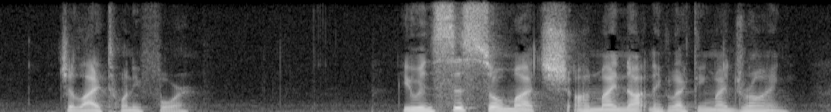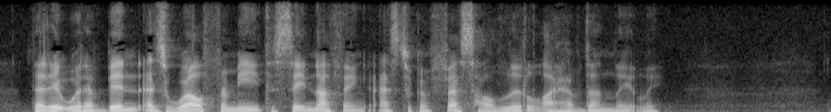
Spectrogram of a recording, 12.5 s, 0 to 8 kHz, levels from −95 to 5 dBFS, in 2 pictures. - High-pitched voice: No, low, 110 Hz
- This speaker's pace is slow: No, average, 155 wpm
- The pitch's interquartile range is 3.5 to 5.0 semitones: No, narrow, 2.4 semitones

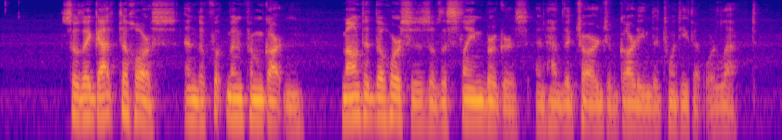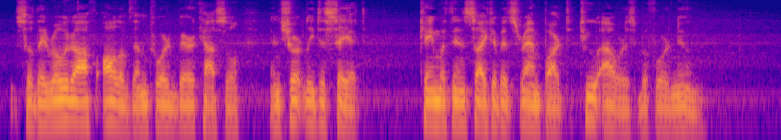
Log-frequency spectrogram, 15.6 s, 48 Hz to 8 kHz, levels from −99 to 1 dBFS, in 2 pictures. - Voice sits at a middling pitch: No, very low, 90 Hz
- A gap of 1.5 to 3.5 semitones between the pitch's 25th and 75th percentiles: Yes, average, 3.2 semitones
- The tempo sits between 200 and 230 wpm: Yes, fast, 205 wpm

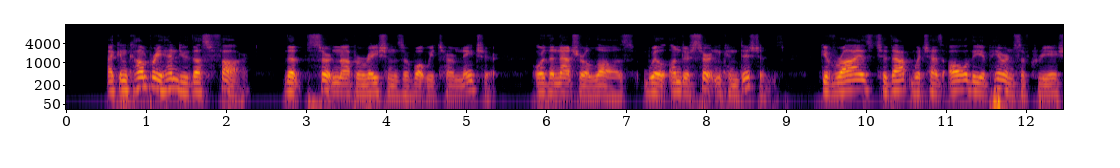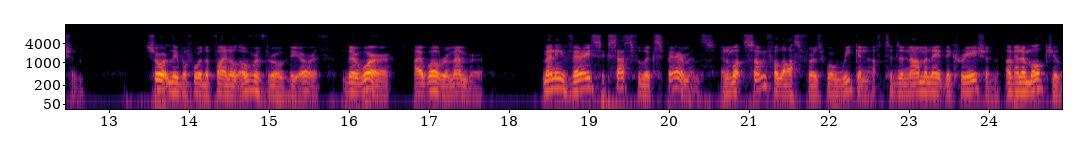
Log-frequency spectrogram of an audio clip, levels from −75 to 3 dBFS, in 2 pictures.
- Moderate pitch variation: Yes, average, 5.0 semitones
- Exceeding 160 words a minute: No, average, 150 wpm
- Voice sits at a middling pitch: No, low, 120 Hz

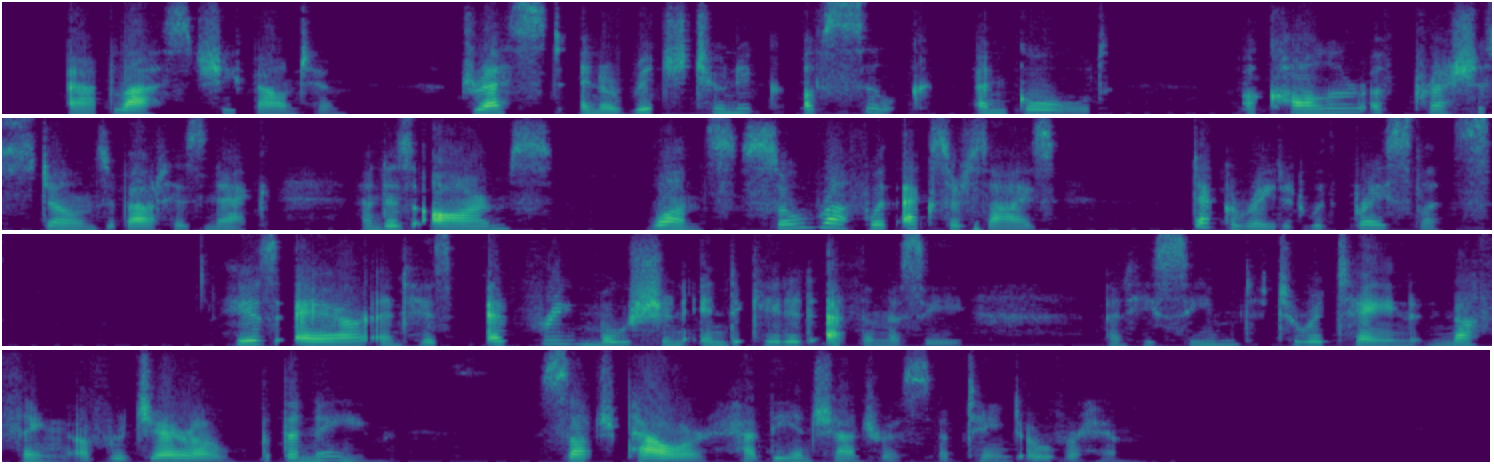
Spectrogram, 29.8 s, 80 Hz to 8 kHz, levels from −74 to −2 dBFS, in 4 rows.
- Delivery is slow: Yes, slow, 120 wpm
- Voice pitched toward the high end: Yes, high, 205 Hz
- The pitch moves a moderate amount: Yes, average, 3.7 semitones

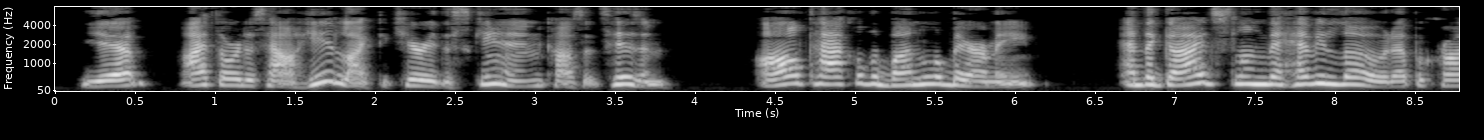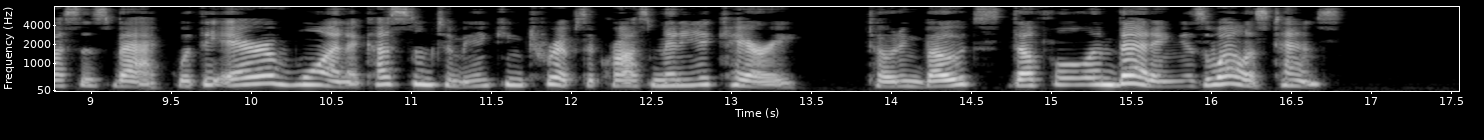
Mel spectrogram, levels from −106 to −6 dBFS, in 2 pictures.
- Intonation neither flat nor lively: Yes, average, 4.1 semitones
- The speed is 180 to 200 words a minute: Yes, average, 185 wpm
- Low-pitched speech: No, high, 235 Hz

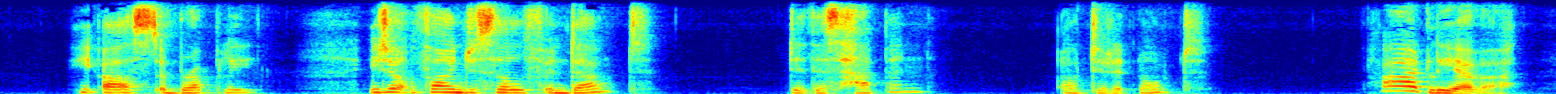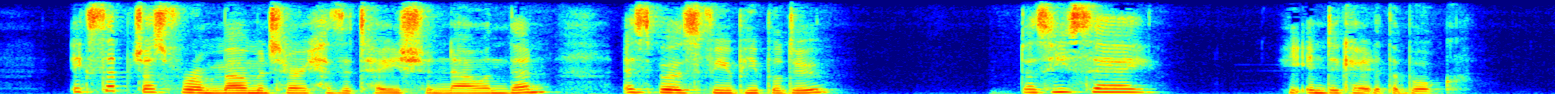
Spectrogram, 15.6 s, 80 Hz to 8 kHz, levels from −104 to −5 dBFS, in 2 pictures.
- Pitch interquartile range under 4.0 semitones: No, average, 4.5 semitones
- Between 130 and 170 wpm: Yes, average, 150 wpm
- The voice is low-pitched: No, high, 235 Hz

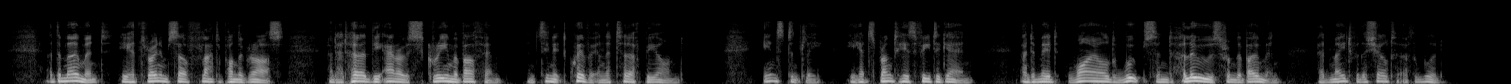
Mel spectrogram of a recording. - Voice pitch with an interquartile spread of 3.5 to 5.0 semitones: Yes, average, 4.1 semitones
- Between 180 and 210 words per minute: Yes, fast, 205 wpm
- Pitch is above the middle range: No, low, 120 Hz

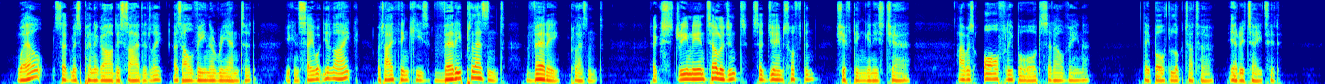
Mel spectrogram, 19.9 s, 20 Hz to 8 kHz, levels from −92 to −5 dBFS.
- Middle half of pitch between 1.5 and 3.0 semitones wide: No, average, 4.4 semitones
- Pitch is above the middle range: No, low, 110 Hz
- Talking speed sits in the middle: No, slow, 130 wpm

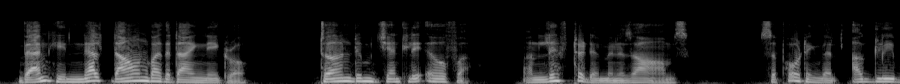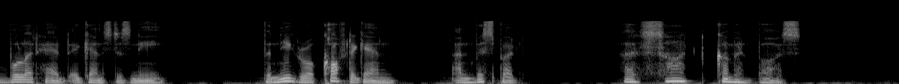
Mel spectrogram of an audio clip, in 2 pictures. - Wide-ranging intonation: Yes, wide, 7.5 semitones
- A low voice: Yes, low, 105 Hz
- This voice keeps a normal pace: No, slow, 125 wpm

